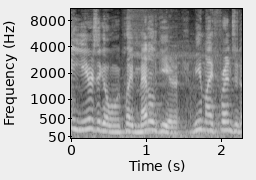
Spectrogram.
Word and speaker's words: Metal Gear: The first time I had to say Metal Gear in the game, I said Metal Gear, and they said no. You don't say it like that. And I'm like, well, how else do you say it? And they said, well, how would you say Richard Gere? And I was like, Richard Gere.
